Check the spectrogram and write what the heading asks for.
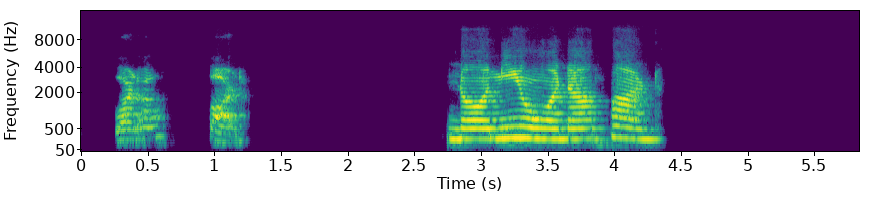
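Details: Child with cleft palate, sentence sample; phonemes articulated correctly but overall speech nasal, attributed to a large velopharyngeal opening or oronasal fistula; hypernasality.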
